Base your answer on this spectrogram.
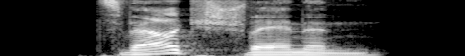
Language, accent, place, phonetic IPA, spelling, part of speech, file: German, Germany, Berlin, [ˈt͡svɛʁkˌʃvɛːnən], Zwergschwänen, noun, De-Zwergschwänen.ogg
- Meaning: dative plural of Zwergschwan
